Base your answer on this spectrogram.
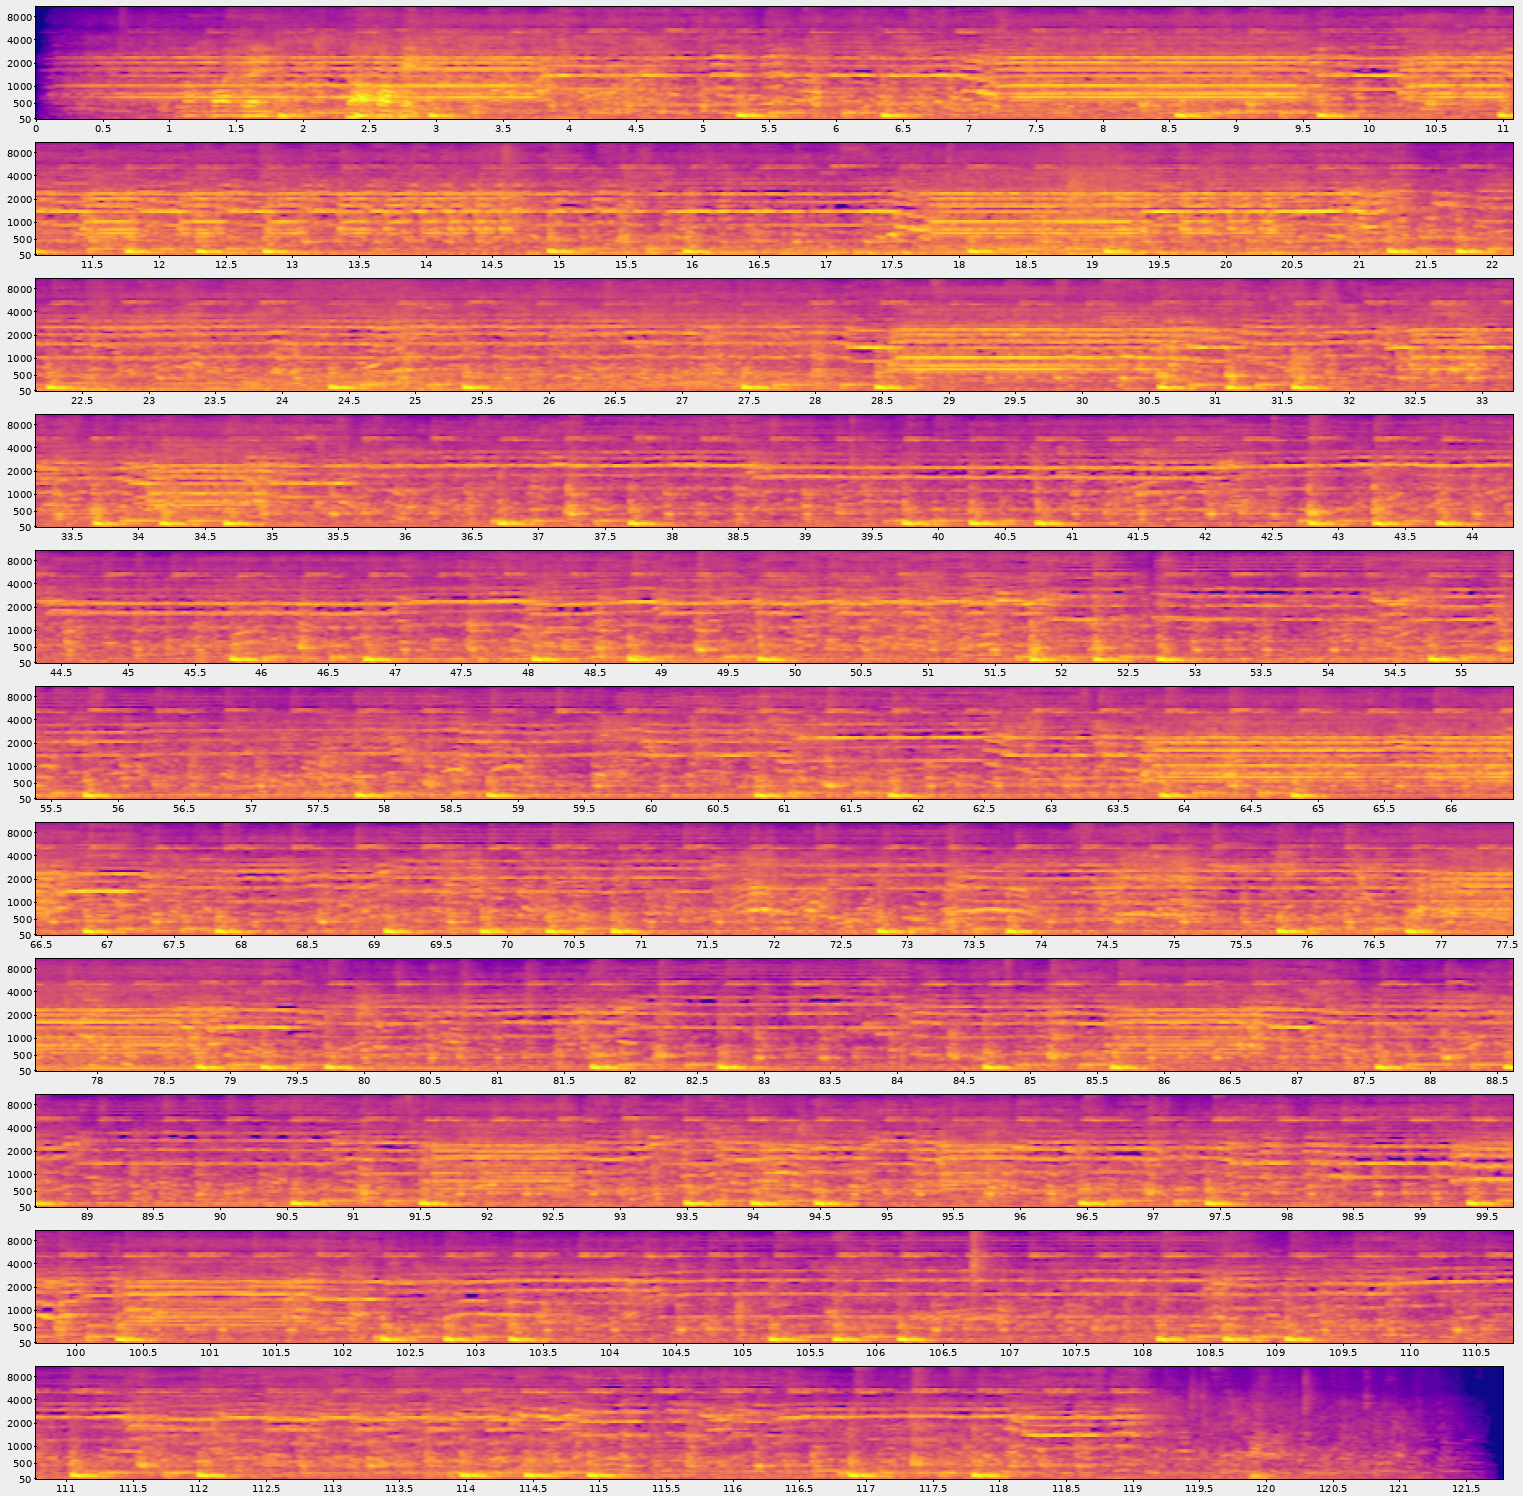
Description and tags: Muay Thai fighter's entrance
Muay Thai fighters entrance and dance with traditional thai music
